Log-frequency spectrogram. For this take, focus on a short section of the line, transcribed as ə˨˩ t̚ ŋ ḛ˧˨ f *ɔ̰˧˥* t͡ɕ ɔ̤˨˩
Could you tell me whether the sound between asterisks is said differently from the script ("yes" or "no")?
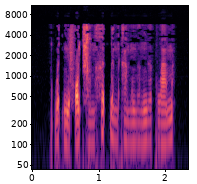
no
